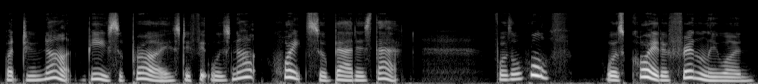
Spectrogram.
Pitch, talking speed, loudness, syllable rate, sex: 230 Hz, 175 wpm, -16 LUFS, 4.6 syllables/s, female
